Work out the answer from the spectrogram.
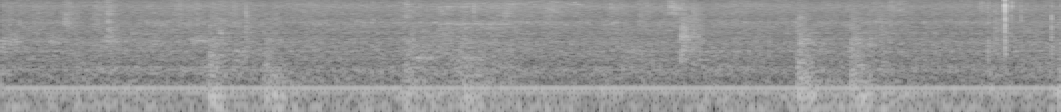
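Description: Inside a moving diesel passenger train: a steady engine hum and running rumble, with a few paired knocks as the wheels pass over rail joints.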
